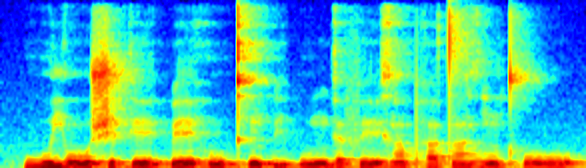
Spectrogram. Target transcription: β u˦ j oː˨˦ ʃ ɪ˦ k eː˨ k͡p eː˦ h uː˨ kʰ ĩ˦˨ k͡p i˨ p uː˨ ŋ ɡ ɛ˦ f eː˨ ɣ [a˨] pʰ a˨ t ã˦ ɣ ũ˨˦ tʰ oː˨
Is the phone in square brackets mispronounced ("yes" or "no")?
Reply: yes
